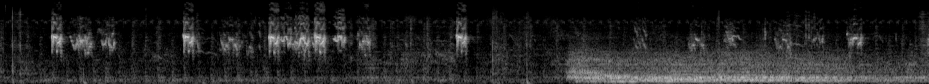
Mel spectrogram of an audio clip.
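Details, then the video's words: Budgerigars in an aviary giving short high chirps in quick clusters, then a broad rushing noise takes over while scattered chirps continue. "Beautiful Budgie singing and chirping sounds | Budgie parakeets sounds"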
